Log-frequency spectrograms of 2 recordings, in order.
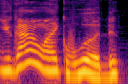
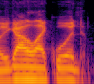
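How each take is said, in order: First: It is said in a put-on puppet-like voice. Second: It is said in the speaker's normal voice.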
